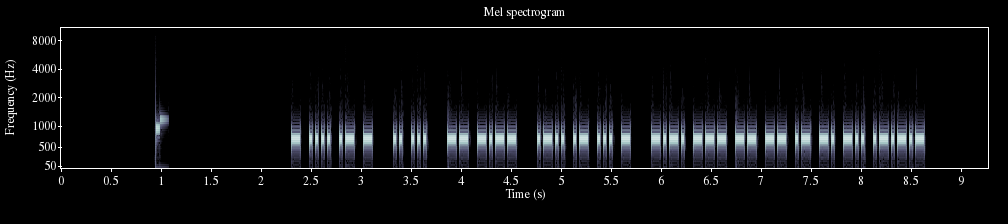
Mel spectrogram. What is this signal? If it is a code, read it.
Morse code, heard as a keyed tone, about 40 wpm, 700 Hz. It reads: THAT IS MY LAST COMMAND.
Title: Sentences from Top 1600 Words 40wpm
